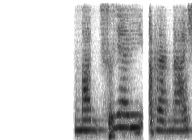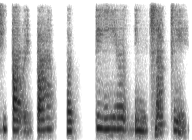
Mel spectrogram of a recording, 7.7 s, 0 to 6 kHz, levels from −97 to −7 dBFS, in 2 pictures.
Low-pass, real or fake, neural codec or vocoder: 5.4 kHz; fake; codec, 44.1 kHz, 0.9 kbps, DAC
